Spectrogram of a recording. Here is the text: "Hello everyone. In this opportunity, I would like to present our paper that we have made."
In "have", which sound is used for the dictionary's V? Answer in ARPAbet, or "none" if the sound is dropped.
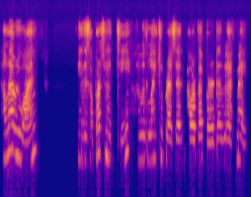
V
